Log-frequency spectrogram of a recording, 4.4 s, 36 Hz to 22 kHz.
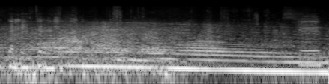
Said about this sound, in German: Es ist ein PC-7, wo gerade ein Looping präsentiert hat und jetzt auf dem Rücken am hohen Kasten vorbeischießt. Die Zuschauer sind beeindruckt.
